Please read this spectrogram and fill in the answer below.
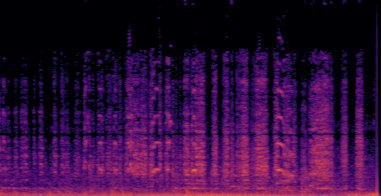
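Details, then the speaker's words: Truck with long-travel suspension off-roading: thin high squeal rising and falling as the suspension works, sounding like something is breaking, but it is dry lower control arm bushings overdue for grease; fix is greasing them. "I notice when I off-road and I forget to grease these bushings over some time, they get really squeaky and almost sounds like my suspension's breaking or something's wrong, but it's literally just the bushings."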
